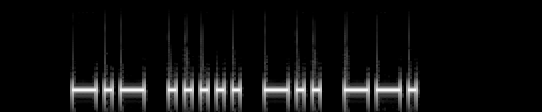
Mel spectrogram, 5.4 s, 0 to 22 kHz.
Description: Morse code, heard as a keyed tone, about 15 wpm, 700 Hz. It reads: K5DG
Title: USA Call Signs - 2x Character Spacing - 15wpm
